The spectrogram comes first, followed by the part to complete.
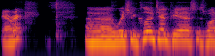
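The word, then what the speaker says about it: AIRC: i discussed dod's new acquisition innovation research center pronounced eric which includes nps as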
